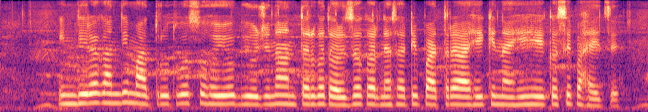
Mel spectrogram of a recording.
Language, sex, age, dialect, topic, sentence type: Marathi, female, 18-24, Standard Marathi, banking, question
